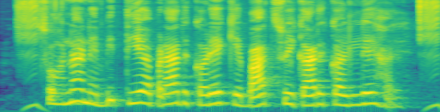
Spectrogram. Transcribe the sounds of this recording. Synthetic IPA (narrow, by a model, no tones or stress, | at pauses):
soɦnanebid̪ijeəpɾad̪ʱkəɾekebad̪swikaɾkəɾleɦəj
